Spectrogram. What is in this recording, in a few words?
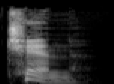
"qin", pronounce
